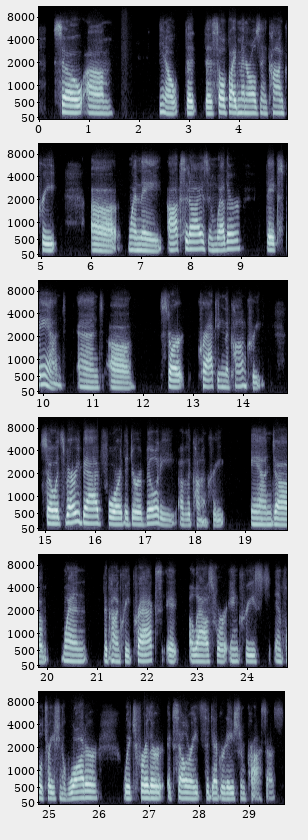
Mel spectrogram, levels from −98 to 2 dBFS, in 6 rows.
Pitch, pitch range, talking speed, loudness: 185 Hz, 180-205 Hz, 105 wpm, -20 LUFS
